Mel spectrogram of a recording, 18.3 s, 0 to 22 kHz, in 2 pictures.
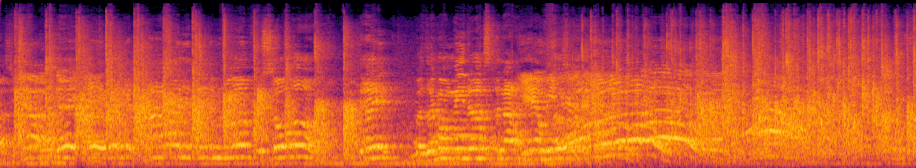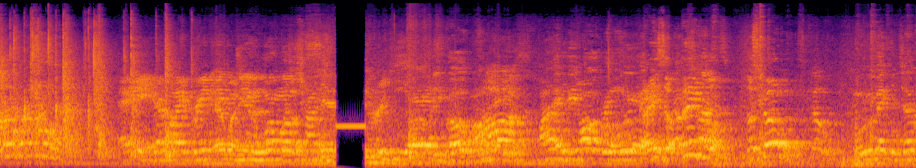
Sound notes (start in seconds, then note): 5.6 cheering and clapping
